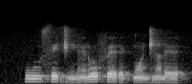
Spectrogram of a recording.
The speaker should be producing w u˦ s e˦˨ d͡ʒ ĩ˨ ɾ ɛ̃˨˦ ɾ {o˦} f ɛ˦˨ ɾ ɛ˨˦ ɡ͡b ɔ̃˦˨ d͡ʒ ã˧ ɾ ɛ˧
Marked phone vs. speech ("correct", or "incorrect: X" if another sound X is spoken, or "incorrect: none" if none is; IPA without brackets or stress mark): correct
